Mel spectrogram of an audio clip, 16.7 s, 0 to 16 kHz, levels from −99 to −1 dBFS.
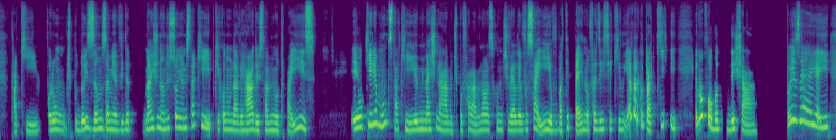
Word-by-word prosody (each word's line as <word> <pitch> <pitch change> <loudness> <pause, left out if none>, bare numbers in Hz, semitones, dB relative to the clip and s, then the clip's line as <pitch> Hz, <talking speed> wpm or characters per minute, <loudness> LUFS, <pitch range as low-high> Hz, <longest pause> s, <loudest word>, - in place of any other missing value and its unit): estar 160 - -8
aqui. 155 +1 -9
Foram, 185 -1 0
tipo, 185 - -11
2 195 +4 +2
anos 210 +2 +1
da 195 - +2
minha 190 -1 -1
vida, 180 +2 -4 0.2
imaginando 210 +3 -1
e 230 - -3
sonhando 235 0 +1
estar 240 +5 -2
aqui, 120 - -2
porque 190 - -9
quando 190 +1 -2
não 190 - -4
dava 175 -1 -1
errado, 175 +2 +3
eu 175 - +2
estava 175 0 -3
em 180 - -2
outro 170 0 -4
país, 205 - -1 0.7
eu 250 - +7
queria 305 +5 +3
muito 300 +4 0
estar 200 - +2
aqui 185 -2 -5
e - - +3
eu 185 - +2
me 200 - 0
imaginava, 195 -4 -2
tipo, 180 +2 -10
eu - - -8
falava: 175 -3 -4
"Nossa, 185 0 -3
quando 190 - -7
eu 185 - -7
tiver 180 -1 0
lá, 180 - 0
eu 175 - +3
vou 190 +1 -6
sair, 185 0 +3
eu 175 - +3
vou 175 - -11
bater 170 +7 -3
perna, 185 -7 0
vou 180 - -2
fazer 195 +1 -2
isso 200 0 -6
e - - -4
aquilo". 195 0 -6
E - - -1
agora - - +5
que - - +1
eu - - -4
estou 190 -9 +6
aqui, 285 - -6 0.6
eu - - +1
não - - +9
vou - - +8
bo 205 - +4 0.2
deixar 180 -5 +1 0.6
Pois 410 -1 +3
é, 355 -5 +2
e 285 - +2
aí 245 0 +1
190 Hz, 245 wpm, -23 LUFS, 175-230 Hz, 0.7 s, não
